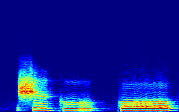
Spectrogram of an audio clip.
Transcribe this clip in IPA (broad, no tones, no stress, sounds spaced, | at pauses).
ʃ ɨ k u | k o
